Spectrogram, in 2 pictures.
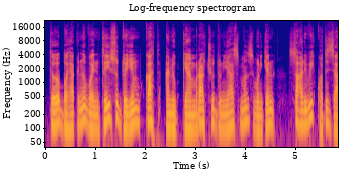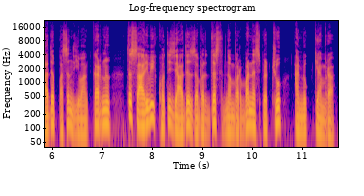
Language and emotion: Kashmiri, neutral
